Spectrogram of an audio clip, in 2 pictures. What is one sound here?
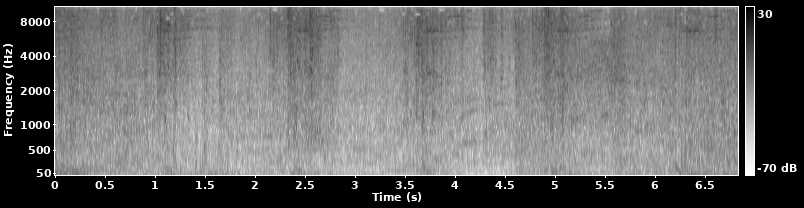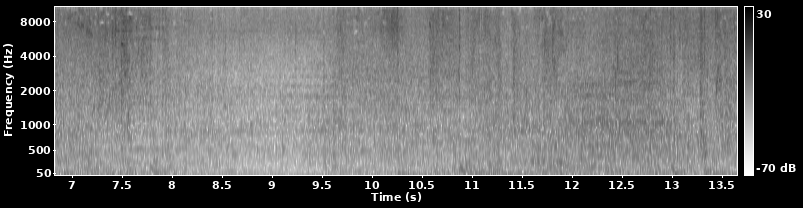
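Electric crackling bursts and explosions ring out.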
